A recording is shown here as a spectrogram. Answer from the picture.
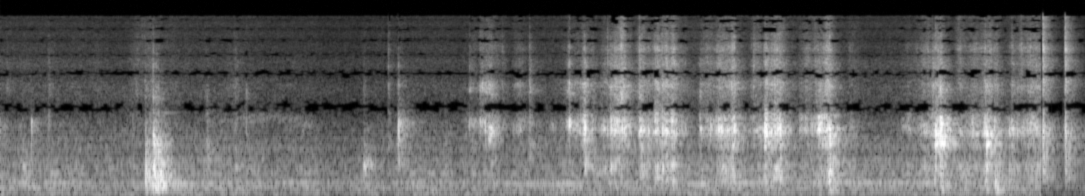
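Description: Dry papery skin of a garlic bulb crackling as hands break it apart and peel the cloves, a run of quick crackles over the second half, with a single knock about a second in.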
